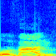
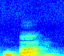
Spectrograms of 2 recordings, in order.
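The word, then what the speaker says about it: ovario: Na hora de falar, lembrando que essa letra UB tem som de B de bola, então ele, ovário.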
